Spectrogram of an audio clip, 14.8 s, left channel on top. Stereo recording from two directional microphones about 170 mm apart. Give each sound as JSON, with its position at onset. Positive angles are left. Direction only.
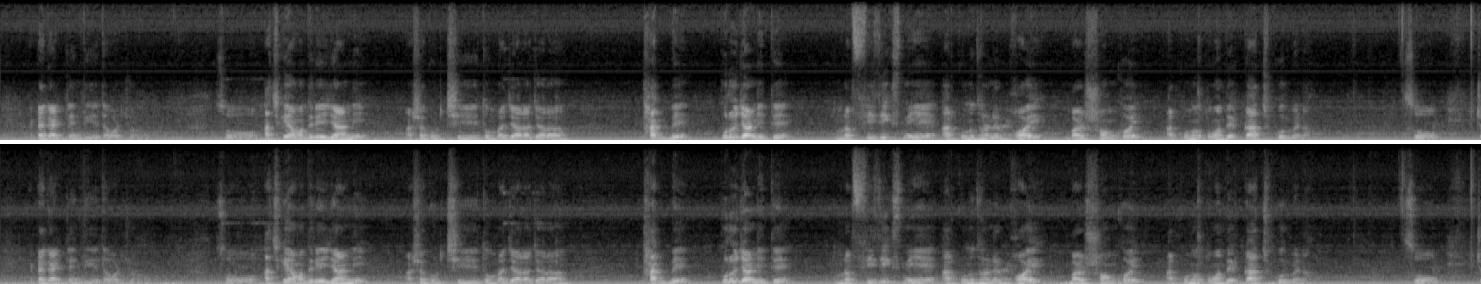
{"t": 0.4, "sound": "speech", "side_deg": 15}
{"t": 2.6, "sound": "speech", "side_deg": 20}
{"t": 14.1, "sound": "speech", "side_deg": 15}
